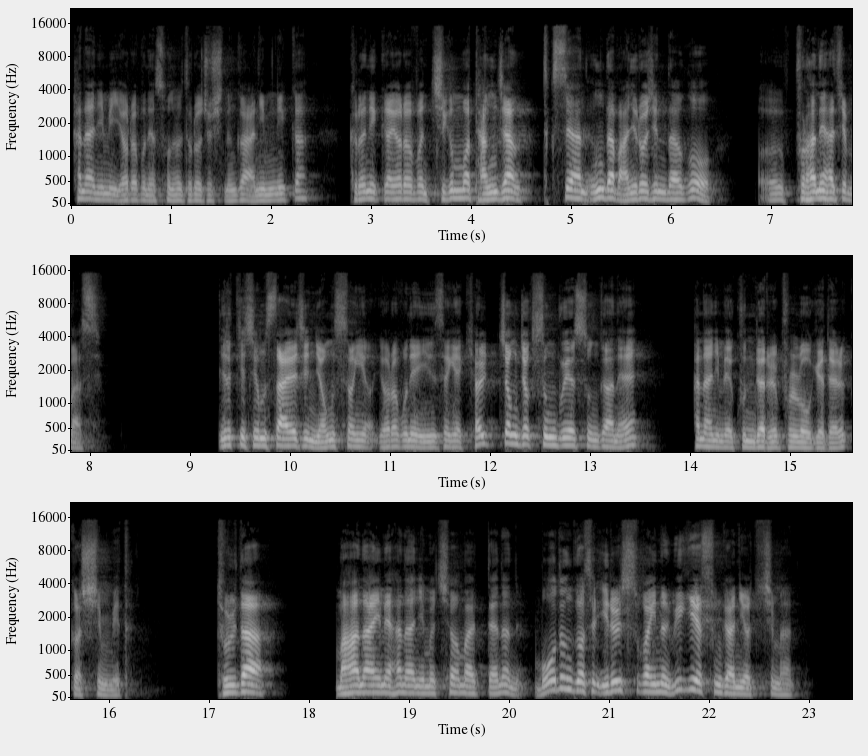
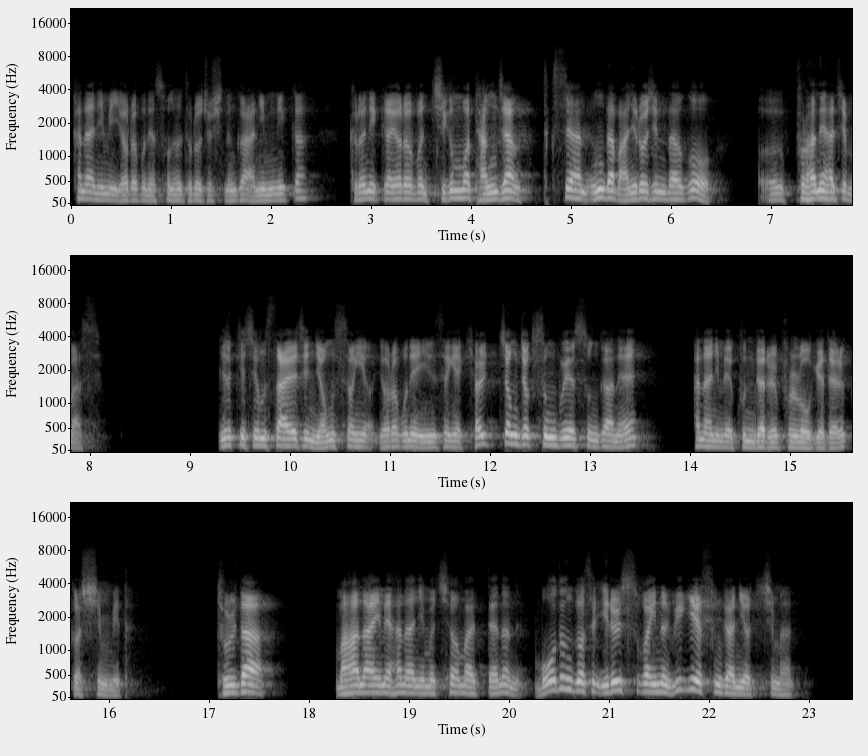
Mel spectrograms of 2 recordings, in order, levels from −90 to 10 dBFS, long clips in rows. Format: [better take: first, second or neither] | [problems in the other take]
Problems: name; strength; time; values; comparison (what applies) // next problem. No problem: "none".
first | muffled; slightly; fading above 3.5 kHz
